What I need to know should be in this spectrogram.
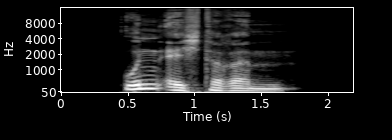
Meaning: strong dative masculine/neuter singular comparative degree of unecht
- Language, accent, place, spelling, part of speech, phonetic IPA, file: German, Germany, Berlin, unechterem, adjective, [ˈʊnˌʔɛçtəʁəm], De-unechterem.ogg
